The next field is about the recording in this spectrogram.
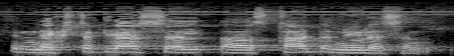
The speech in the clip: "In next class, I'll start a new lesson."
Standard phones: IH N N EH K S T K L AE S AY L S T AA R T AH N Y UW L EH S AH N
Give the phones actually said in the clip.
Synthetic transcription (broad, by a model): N N EH K S T K L AE S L S T AA R T AH N Y UW L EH S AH N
